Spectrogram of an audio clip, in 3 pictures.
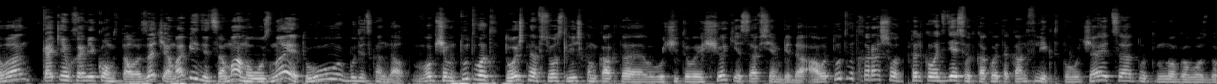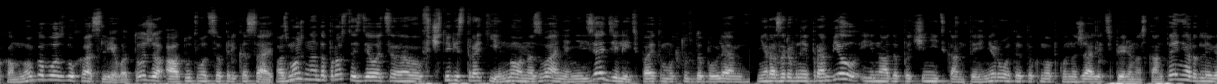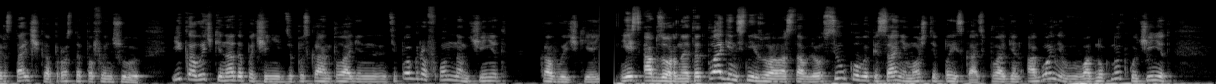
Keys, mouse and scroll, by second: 2.8 Delete, 3.6-4.0 ctrl+scroll down 1, 4.0 space, 5.7 space, 6.2 space, 6.2 space, 7.8 ctrl+scroll up 1, 8.1 space, 9.7 ctrl+scroll down 1, 10.6 space, 14.5 ctrl+click, 18.8 ctrl+alt+space, 27.0 ctrl+/, 27.4 Return.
